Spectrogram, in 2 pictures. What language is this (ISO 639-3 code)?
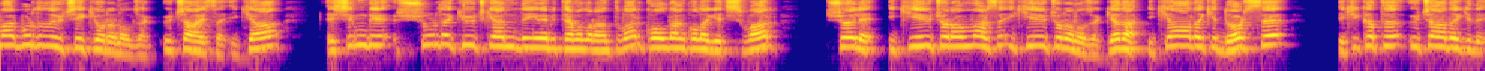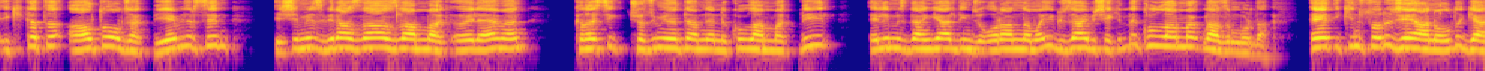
tur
